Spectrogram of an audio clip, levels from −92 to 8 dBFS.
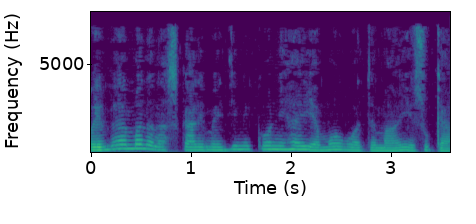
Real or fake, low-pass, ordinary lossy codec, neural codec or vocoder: fake; 7.2 kHz; MP3, 32 kbps; codec, 16 kHz, 0.4 kbps, LongCat-Audio-Codec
